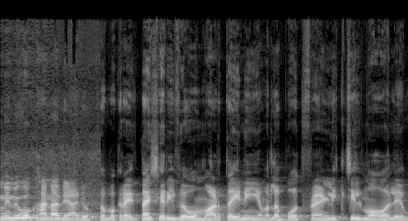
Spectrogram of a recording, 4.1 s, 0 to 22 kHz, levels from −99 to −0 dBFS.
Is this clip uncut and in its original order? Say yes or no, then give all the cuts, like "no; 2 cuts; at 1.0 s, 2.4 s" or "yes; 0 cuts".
no; 1 cut; at 1.0 s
